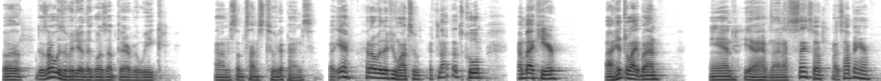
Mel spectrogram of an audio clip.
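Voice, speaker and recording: A man with a cold and a slightly nasal, very deep voice, rambling casually as he hosts a video reaction. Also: animated, fast talker, a little mellow. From upstate New York. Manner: rambling, easygoing, with filler words. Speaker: reaction channel host.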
